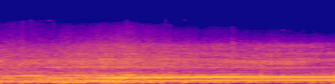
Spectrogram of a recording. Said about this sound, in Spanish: A bordo del automóvil, cruzan las rejas de la suntuosa mansión de Lord Ferrison, deteniéndose justo frente a la puerta.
